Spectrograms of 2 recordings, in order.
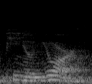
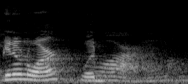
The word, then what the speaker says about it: pinot noir: would also be the pinot noir right pinot noir yeah it's a hard one to pronounce it's a harder one yeah you are think of film think of film noir yeah yeah like those so how would you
